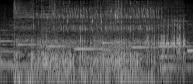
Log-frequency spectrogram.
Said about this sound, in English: We begin today's meditation with a few sipping exercises to remind us a little treat can go a long way. So pick up your McCafe iced coffees, close your eyes, and deep sip in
